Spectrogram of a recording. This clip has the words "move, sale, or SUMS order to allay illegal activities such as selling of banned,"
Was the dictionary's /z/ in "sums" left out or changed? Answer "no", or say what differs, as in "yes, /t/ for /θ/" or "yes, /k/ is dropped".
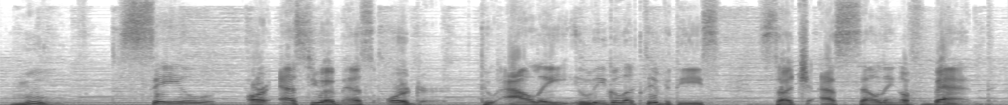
yes, /s/ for /z/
